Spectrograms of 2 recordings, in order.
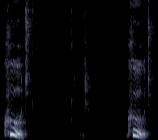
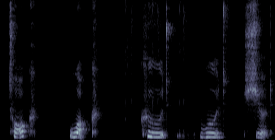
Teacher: No es una U española, pues suena distinto, pero could, would, lo mismo. La L, ni olerla.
